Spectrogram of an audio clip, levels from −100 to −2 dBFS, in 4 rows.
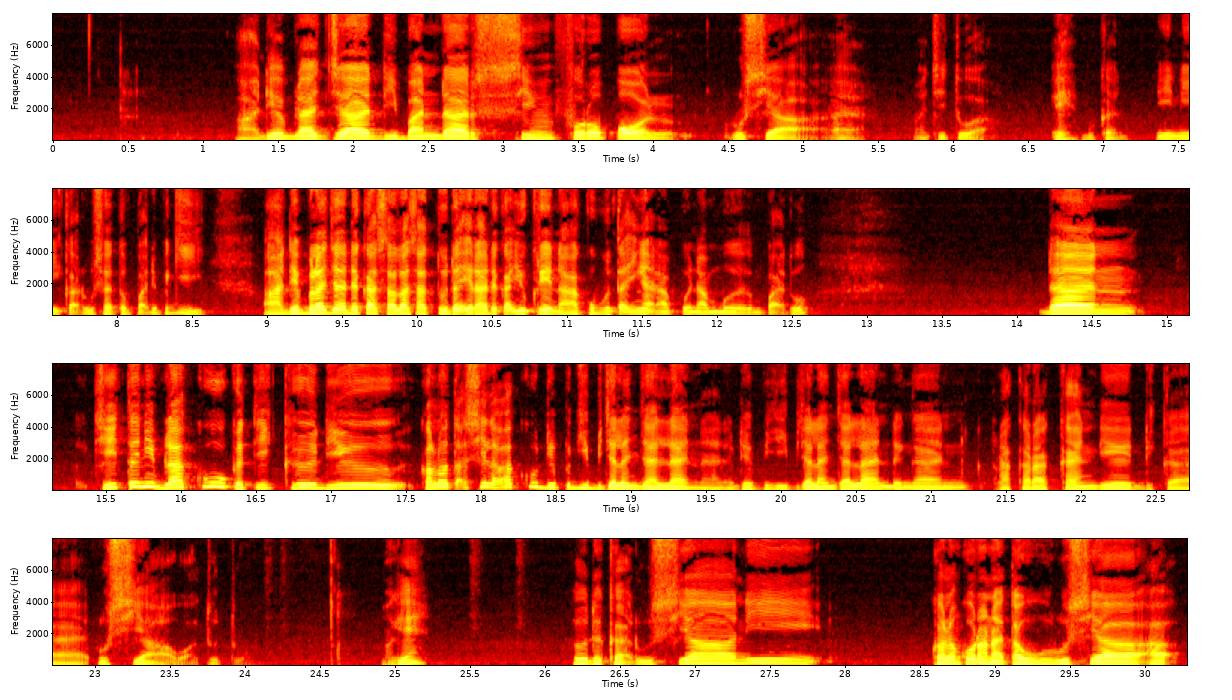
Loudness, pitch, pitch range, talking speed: -21 LUFS, 150 Hz, 115-180 Hz, 135 wpm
